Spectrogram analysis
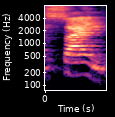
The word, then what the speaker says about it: sign: जी साइलेंट, SIGN साइन चिन्ह, DESIGN डिजाइन डिजाइन, रचना आकार डिजाइन रचना या आकार।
